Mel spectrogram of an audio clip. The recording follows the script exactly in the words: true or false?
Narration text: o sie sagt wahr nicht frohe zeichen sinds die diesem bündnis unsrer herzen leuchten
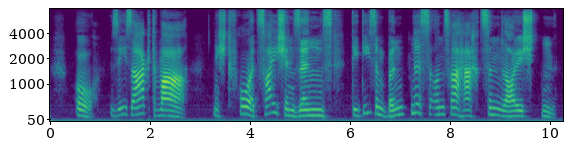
true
